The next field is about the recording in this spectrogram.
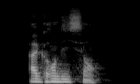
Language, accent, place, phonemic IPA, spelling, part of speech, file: French, France, Lyon, /a.ɡʁɑ̃.di.sɑ̃/, agrandissant, verb, LL-Q150 (fra)-agrandissant.wav
- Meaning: present participle of agrandir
